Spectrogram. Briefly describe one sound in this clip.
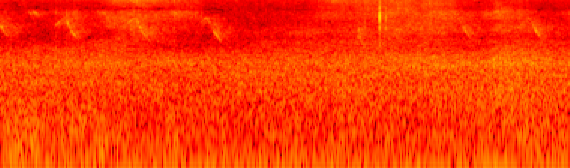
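Fingers pick up a small die from a soft cloth with a faint tap.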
